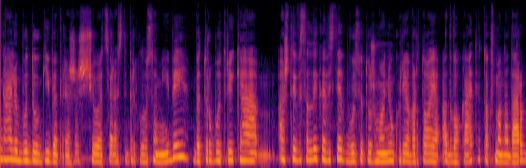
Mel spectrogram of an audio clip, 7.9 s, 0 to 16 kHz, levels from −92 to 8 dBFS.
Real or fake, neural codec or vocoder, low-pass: real; none; 14.4 kHz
